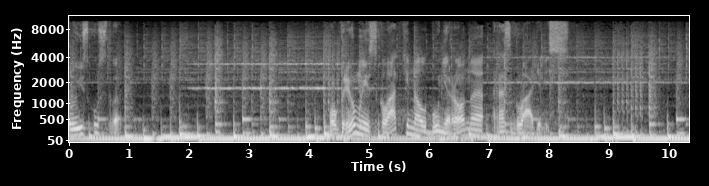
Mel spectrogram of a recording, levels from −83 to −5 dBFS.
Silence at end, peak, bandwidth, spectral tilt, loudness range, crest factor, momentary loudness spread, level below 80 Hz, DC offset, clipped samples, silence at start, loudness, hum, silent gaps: 0 s; -4 dBFS; 10 kHz; -5 dB/octave; 1 LU; 12 dB; 3 LU; -24 dBFS; under 0.1%; under 0.1%; 0 s; -18 LUFS; none; none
